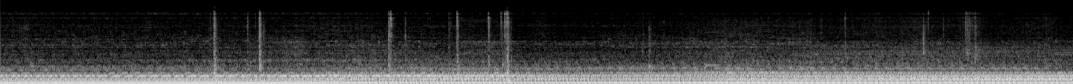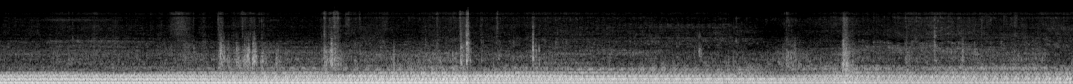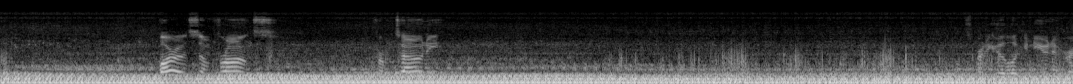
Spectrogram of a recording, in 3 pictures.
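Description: Twin-turbocharged Coyote 5.0 V8 of a 2014 Mustang heard from inside the cabin, running steadily while driving slowly; its note changes about three seconds in. A few sharp clicks sound over it.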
